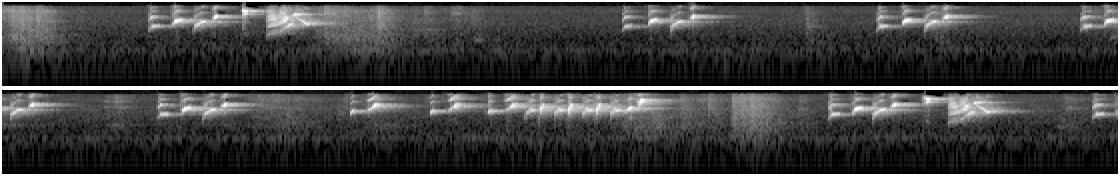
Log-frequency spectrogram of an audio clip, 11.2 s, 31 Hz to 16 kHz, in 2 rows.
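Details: Song of a European goldfinch described as quite tense lately, 2020: rapid liquid twitters and tinkling notes in short bursts, one fast buzzy trill near the middle, over faint low electrical hum.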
